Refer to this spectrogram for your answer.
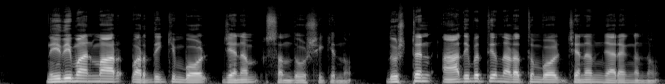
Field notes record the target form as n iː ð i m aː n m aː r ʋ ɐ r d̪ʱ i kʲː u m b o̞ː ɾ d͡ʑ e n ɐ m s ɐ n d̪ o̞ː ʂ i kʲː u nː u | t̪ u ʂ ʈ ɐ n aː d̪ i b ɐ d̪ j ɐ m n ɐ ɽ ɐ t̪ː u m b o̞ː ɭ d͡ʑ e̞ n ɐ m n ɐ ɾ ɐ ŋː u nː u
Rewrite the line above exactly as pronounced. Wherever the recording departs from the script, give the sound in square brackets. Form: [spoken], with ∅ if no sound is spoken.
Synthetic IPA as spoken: n iː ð i m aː n m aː r ʋ ɐ r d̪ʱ i kʲː u m b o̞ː [ɭ] d͡ʑ e n ɐ m s ɐ n d̪ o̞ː ʂ i kʲː u nː u | [d̪] u ʂ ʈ ɐ n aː d̪ i b ɐ [t̪] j ɐ m n ɐ ɽ ɐ t̪ː u m b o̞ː ɭ d͡ʑ e̞ n ɐ m [ɲ] ɐ ɾ ɐ ŋː u nː u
